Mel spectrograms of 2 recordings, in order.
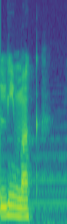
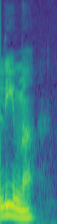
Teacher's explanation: una consonante oclusiva al final de las palabras, por lo que los hablantes españoles de esa época omitieron la pronunciación de la C final de Limac y se quedaron con la denominación Lima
